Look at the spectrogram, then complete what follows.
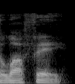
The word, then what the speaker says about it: Allah Foi: I.e. Allah Foi, which the people pronounce Allah Fay.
